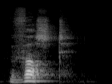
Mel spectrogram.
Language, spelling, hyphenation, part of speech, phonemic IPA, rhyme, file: Dutch, vast, vast, adjective / adverb / verb, /vɑst/, -ɑst, Nl-vast.ogg
- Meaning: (adjective) 1. firm, fast, tight 2. fixed, not moving or changing 3. stuck, unable to get out 4. in the solid state 5. perennial 6. using a landline; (adverb) almost; about; close to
